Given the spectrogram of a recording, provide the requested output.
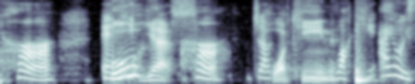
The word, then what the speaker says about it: Joaquin: Her Joaquin. Joaquin. I always say his name wrong. Joaquin. Joaquin. Wow. Good Lord. Joaquin. Like he's Okay. walking. Like walking.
